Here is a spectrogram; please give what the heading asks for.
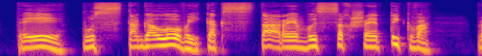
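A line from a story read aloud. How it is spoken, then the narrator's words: Father hissing. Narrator (Russian): прошипел отец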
